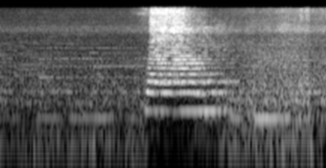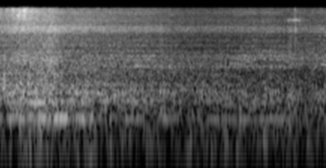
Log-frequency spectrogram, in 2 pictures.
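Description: Passenger train coaches rolling past at close range, a steady rumble and clatter of wheels on the track, with a short horn blast about a second and a half in.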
